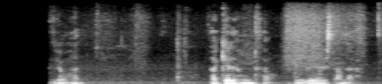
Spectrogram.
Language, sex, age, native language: Icelandic, male, 40-49, Icelandic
